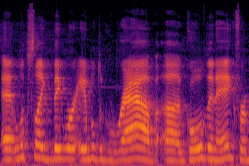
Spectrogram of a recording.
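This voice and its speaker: Music plays in the background as a woman with an American accent talks at a very fast pace. Her pitch is high. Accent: southern, comes out at times. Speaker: tournament host and caster. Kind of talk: live esports commentary. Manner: animated.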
